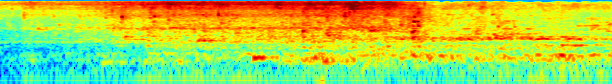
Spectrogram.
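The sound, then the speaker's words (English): Water runs steadily from a bathroom tap as a woman drinks beneath it, a continuous rushing hiss with no break and no voices. “She takes a pill, then puts her head under the tap to wash it down.”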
